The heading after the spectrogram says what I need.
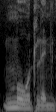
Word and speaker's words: Magdalen: college uh and only oxford people call it modeling college it's the old-fashioned pronounced pronunciation okay so modelling comes from mary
